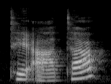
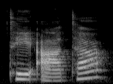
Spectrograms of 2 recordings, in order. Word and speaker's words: Theater: Now the last letter combination, TH, TH, which is simply pronounced like a T. Here we have the example of the word Theater, Theater, which means theater.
